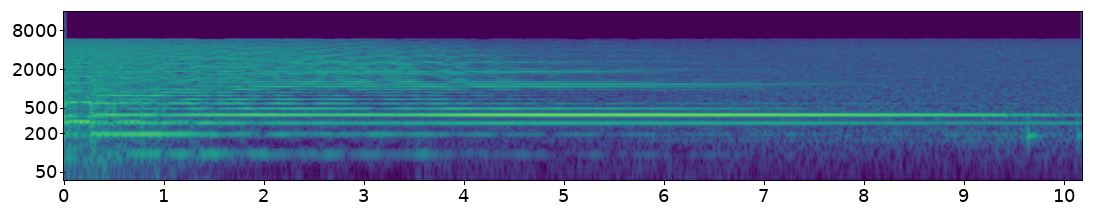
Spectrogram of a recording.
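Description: Closing chord of a song: a guitar chord struck once and left to ring out, its upper notes fading first, until it drops away sharply near the end.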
